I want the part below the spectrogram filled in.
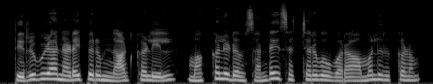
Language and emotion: Tamil, sad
